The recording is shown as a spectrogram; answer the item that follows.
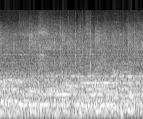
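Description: Music with sustained, held notes; no other distinct sound stands out.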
